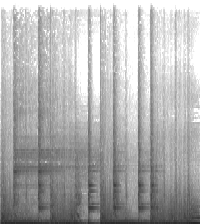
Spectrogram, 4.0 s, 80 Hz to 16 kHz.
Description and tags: noise rhythm001
Weird tribal industrial rhythm. created when I was 15, mixed from sounds I made on a cheap guitar.
machine, rhythmic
